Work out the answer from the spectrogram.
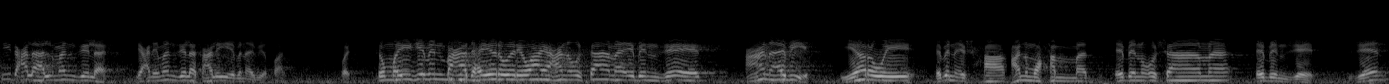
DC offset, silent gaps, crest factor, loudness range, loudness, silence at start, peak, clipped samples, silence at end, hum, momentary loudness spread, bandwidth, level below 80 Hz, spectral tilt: under 0.1%; none; 16 dB; 5 LU; -35 LUFS; 0 s; -20 dBFS; under 0.1%; 0 s; none; 14 LU; 3.9 kHz; -58 dBFS; -6.5 dB/octave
